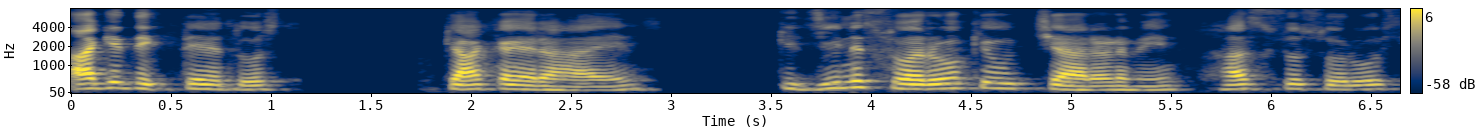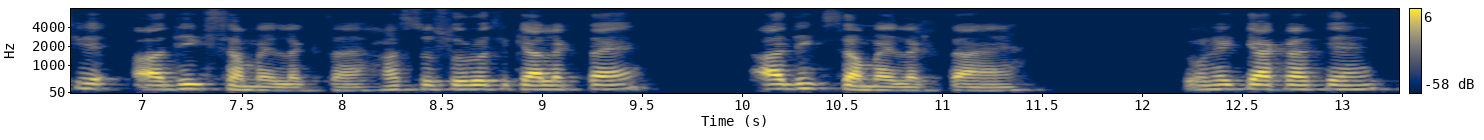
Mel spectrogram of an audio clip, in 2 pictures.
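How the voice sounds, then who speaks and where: A man with a fairly high voice teaches an exam-prep lesson at a moderate pace, posing questions and answering them himself while repeatedly calling the viewer his friend. The recording sounds dull and lo-fi.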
